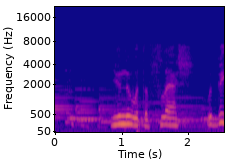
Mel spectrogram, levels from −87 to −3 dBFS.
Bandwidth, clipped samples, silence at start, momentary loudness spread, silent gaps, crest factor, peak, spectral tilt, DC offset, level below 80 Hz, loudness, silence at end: 7.6 kHz; under 0.1%; 0 s; 16 LU; none; 16 dB; -32 dBFS; -7 dB/octave; under 0.1%; -76 dBFS; -47 LUFS; 0 s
